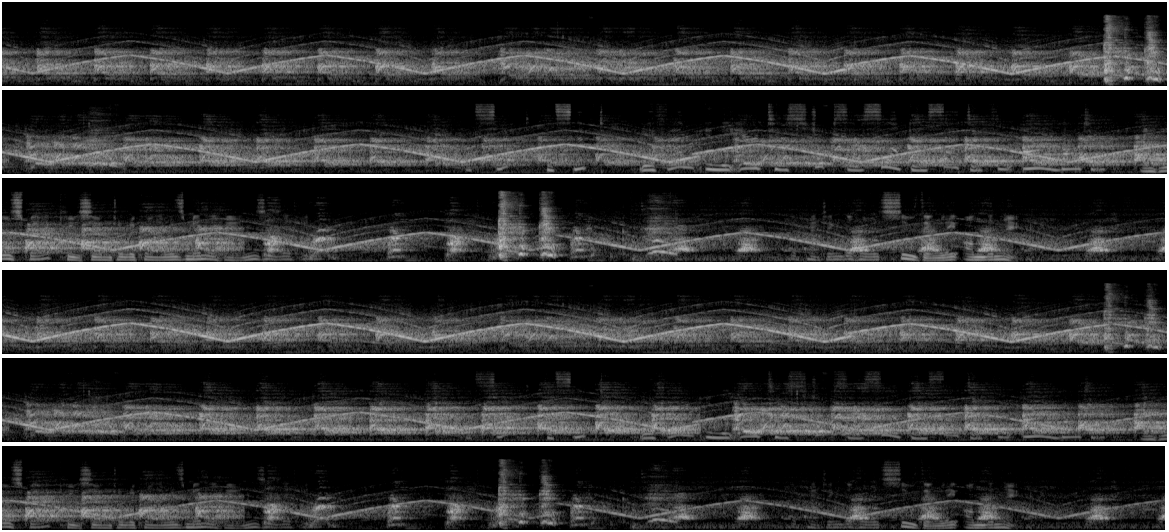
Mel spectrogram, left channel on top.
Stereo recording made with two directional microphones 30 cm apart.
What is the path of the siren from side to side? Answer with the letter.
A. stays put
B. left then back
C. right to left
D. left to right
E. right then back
C.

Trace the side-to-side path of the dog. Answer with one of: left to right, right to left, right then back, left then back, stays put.
right then back.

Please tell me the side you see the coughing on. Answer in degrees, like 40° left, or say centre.
50° left.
